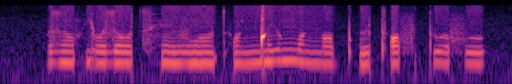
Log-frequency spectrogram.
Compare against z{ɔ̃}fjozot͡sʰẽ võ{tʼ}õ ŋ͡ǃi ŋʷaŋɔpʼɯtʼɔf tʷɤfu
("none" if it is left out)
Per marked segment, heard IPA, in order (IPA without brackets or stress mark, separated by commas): õ, tʼ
